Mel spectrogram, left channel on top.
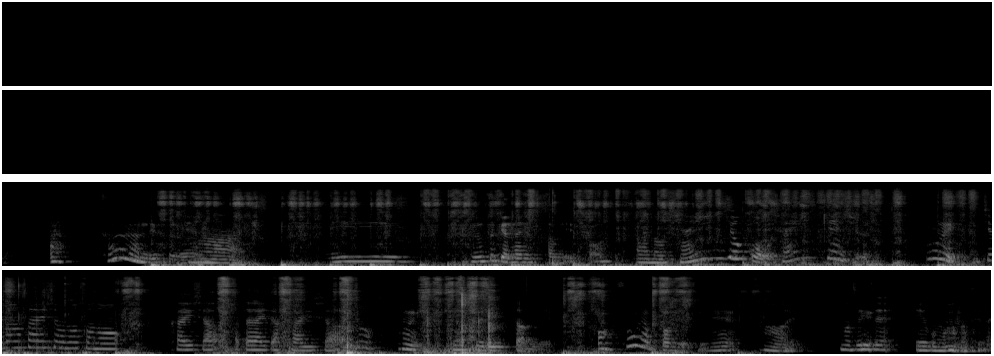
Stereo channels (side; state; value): left; silent; digital silence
